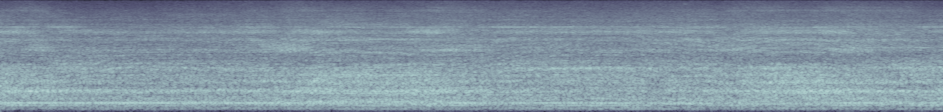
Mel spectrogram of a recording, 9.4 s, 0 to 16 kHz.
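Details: Rebuilt Hoover Elite 600 upright vacuum, built from parts of several Elites, with a new 7 amp motor and 20-blade fan replacing the original 6 amp: a steady, even high-pitched rushing whine with no pulsing or grinding. Runs smooth and fairly quiet.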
